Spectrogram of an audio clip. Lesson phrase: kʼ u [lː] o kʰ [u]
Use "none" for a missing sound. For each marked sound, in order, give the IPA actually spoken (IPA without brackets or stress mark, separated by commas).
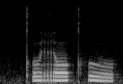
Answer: r, u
